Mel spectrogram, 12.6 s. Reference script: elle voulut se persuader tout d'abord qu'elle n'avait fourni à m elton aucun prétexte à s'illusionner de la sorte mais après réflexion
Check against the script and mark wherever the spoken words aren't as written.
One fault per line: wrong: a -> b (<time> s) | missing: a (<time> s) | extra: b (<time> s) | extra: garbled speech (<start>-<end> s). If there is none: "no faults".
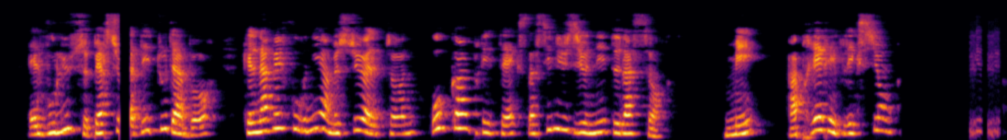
no faults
